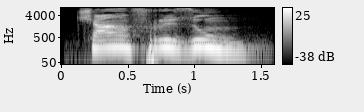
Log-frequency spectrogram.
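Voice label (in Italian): "cianfrusun", dialect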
